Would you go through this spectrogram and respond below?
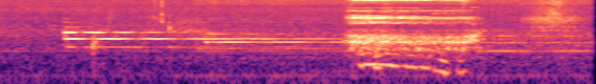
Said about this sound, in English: did you hear that wind chime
